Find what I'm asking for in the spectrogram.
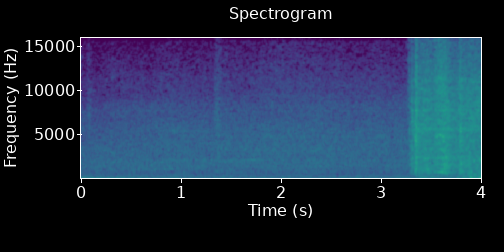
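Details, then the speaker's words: Ford Ranger TDI diesel, started after glow-plug preheat via a temporary manual switch, following wiring repair: quiet crank, then catches into an even, steady idle, no knocks or misses; engine smooth and healthy; normal diesel start. "wih, suaranya sih gahar. Iya, suaranya mesinnya tuh masih Halus. halus. Oh, ini segini halus ya?"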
